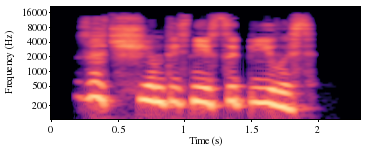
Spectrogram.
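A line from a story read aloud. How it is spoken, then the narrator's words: Moaning. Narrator (Russian): простонала подруга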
